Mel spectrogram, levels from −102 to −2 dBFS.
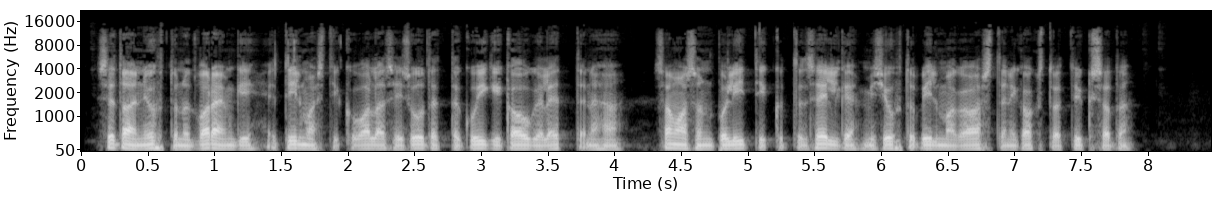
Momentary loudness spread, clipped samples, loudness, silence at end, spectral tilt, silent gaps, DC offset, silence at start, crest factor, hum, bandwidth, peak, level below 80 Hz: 7 LU; under 0.1%; -22 LUFS; 0.6 s; -6.5 dB/octave; none; under 0.1%; 0.15 s; 20 dB; none; 13 kHz; -2 dBFS; -48 dBFS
